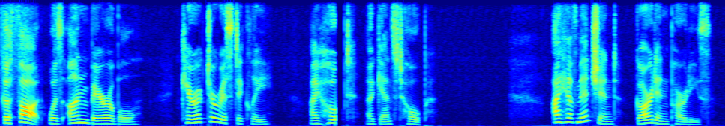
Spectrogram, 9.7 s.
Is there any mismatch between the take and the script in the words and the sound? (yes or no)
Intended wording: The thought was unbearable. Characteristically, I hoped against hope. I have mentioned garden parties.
yes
